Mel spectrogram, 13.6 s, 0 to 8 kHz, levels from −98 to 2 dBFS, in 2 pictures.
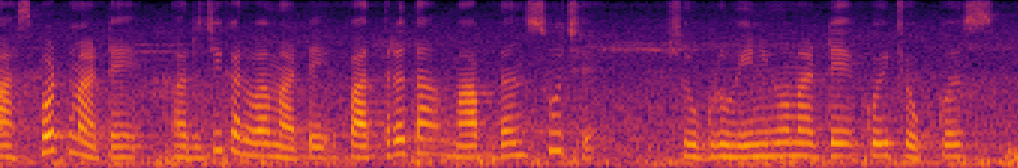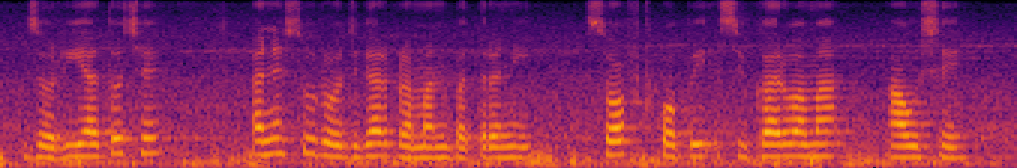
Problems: none marked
